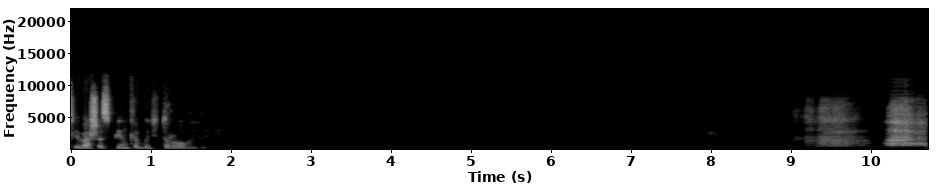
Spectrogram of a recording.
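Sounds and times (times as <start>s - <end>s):
speech: 0.0s - 1.9s
deep breath in and out during a seated relaxation exercise: 9.0s - 10.7s.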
